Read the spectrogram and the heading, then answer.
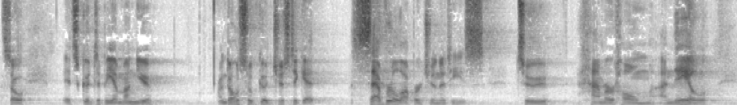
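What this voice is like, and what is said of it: Irish accent. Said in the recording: “some strange Irishman with a funny accent”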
